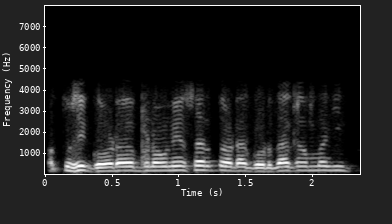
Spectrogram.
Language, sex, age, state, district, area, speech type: Punjabi, male, 30-45, Punjab, Ludhiana, rural, conversation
